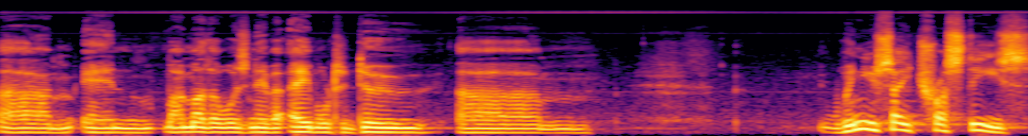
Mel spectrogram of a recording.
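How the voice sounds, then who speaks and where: This man talks at a medium pitch. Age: 60s. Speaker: tribunal claimant witness. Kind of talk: testimony. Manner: halting.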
